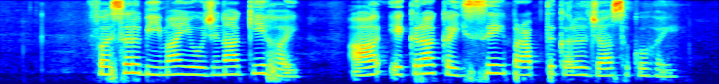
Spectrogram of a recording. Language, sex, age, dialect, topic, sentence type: Magahi, female, 18-24, Southern, agriculture, question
